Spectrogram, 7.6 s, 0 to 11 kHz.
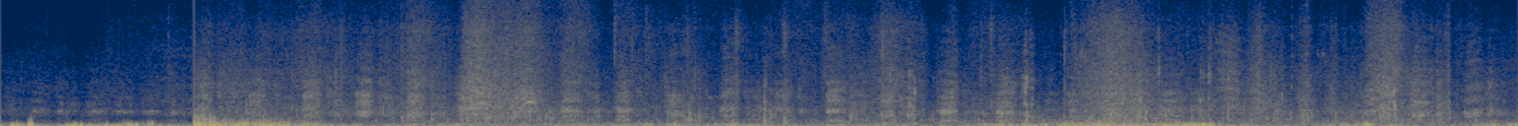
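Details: Golden Retrievers on a group walk of seven dogs in Ain village, March 2021. Fast breathy panting at about three puffs a second, with loud bursts and quieter stretches over low outdoor noise.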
